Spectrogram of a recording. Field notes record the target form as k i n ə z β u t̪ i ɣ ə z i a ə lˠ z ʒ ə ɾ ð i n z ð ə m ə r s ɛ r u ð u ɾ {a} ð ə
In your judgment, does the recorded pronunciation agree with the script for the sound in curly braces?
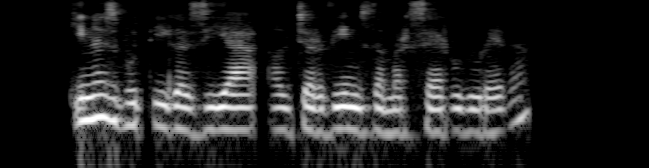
no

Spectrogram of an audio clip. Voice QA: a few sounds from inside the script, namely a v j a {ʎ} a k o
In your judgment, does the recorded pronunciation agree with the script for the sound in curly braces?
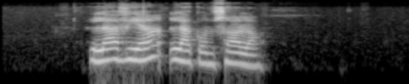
no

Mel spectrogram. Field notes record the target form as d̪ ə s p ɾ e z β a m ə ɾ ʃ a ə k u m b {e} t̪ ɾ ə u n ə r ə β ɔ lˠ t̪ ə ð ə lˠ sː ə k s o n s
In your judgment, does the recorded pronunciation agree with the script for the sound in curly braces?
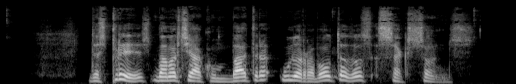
no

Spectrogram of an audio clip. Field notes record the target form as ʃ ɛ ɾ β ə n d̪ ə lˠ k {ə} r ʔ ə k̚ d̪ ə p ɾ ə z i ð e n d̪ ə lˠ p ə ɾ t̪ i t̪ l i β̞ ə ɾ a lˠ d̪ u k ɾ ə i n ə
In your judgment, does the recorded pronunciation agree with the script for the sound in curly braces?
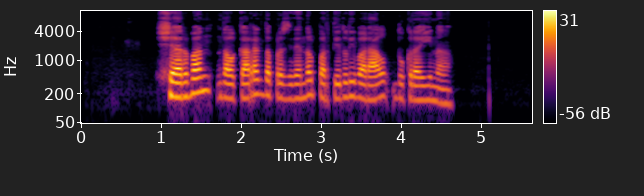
no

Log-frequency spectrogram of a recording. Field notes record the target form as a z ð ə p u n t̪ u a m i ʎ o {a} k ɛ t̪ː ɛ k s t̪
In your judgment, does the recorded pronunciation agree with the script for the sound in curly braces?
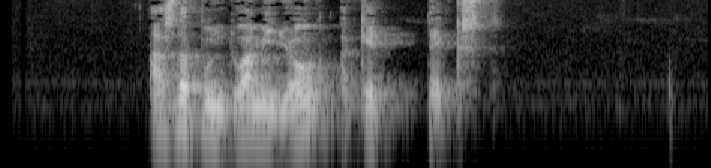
no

